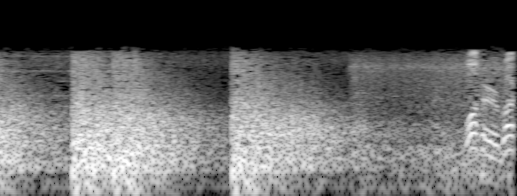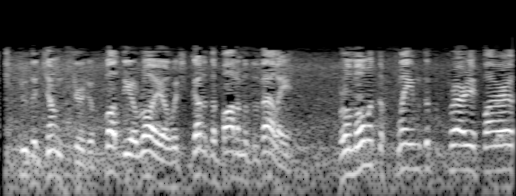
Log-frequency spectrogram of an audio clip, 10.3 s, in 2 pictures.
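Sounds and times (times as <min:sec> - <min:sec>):
blasting powder explosions: 0:00.0 - 0:03.9
speech: 0:04.8 - 0:10.3.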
